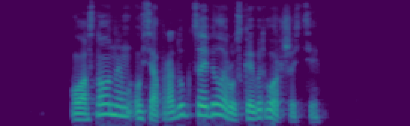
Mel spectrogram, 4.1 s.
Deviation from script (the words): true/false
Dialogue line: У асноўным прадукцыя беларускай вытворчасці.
true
